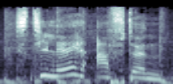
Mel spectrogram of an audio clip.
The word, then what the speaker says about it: Stille Aften: Alors, on prononce comment la soirée? – Stille Aften, qui veut dire soirée calme, littéralement.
